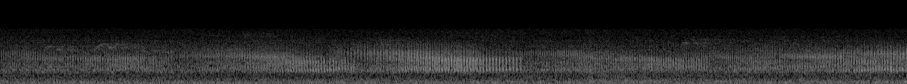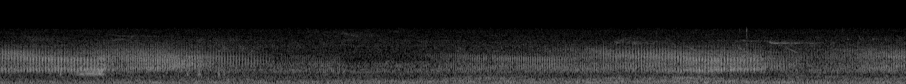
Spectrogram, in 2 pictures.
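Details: Frogs calling together in early spring, likened to Tuvan throat singing: a dense, continuous croaking chorus that swells and fades in waves every few seconds, with a steady low rumble underneath.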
